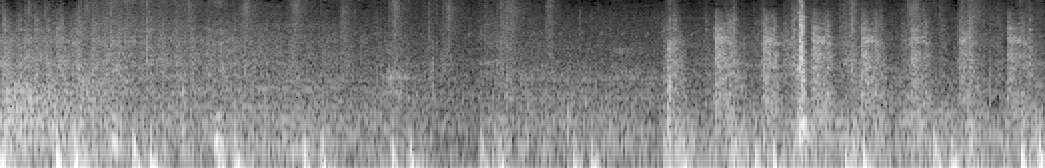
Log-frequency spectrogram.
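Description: Footsteps thud quickly through grass.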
